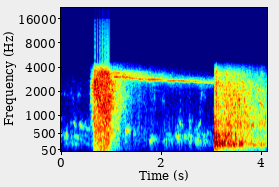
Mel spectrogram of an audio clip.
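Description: A skyrocket whistles as it climbs away.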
